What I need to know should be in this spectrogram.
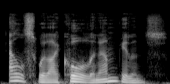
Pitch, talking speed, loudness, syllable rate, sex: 115 Hz, 210 wpm, -18 LUFS, 6.5 syllables/s, male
